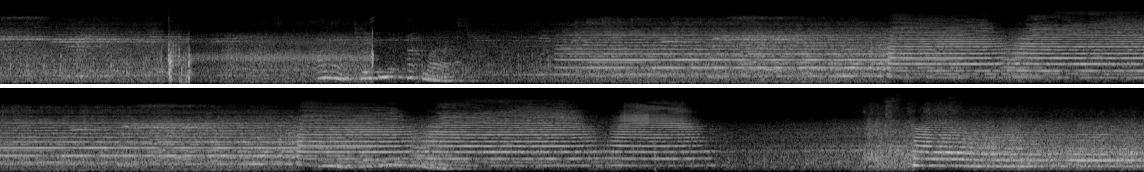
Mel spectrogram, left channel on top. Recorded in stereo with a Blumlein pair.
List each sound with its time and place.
3.2 s a woman speaking: 20° left, 1.2 m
